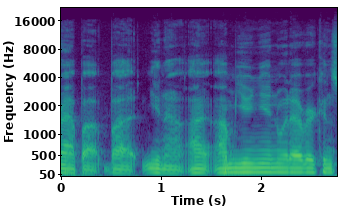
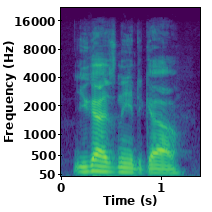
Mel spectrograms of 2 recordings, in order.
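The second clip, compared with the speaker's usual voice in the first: usual speaking voice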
